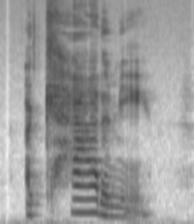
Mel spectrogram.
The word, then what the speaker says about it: academy: Academy, academy. 4 syllables in this word with emphasis on the second syllable and the a vowel sound, academy.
